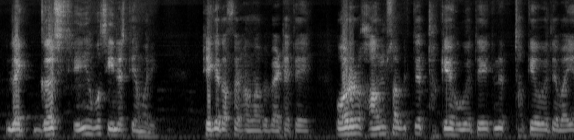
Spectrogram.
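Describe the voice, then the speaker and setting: A young man telling a school story in a casual, chatty way, full of fillers and quick acted-out quotes. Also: medium pitch, darkish tone. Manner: chatty, many fillers, acts out quoted voices.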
